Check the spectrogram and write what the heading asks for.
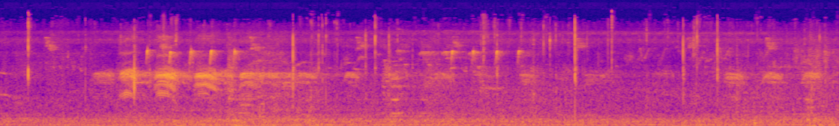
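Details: Many crows calling in the morning: harsh, harmonic caws in overlapping bursts, some drawn out, others short, with sharp clicking ticks scattered throughout and a low rumbling background.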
